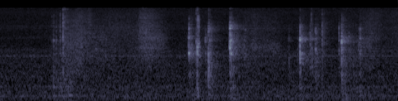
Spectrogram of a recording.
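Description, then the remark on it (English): Quiet typing on a computer keyboard with a sticky key, a handful of sharp key clicks in irregular bursts over a faint background hum, with no voices. “Yeah, my typing is the problem. I've got a keyboard with a sticky, I think with a sticky key that doesn't always type, which is a bit frustrating.”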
